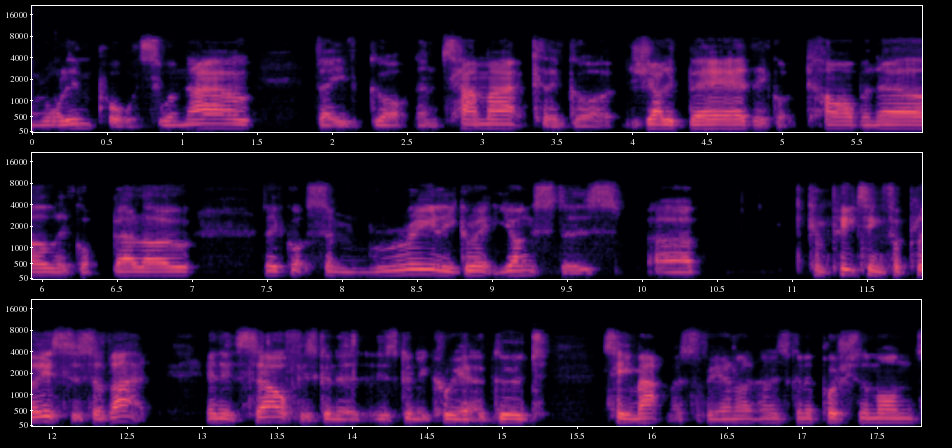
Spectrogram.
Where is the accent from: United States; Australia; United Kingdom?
United Kingdom; Wales; I'm Welsh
